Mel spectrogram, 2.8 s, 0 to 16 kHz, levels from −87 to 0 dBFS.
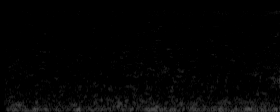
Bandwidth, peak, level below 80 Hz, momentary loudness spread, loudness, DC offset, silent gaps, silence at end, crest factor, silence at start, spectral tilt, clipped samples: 11.5 kHz; -52 dBFS; -76 dBFS; 2 LU; -67 LUFS; under 0.1%; none; 0 s; 14 dB; 0.05 s; -3.5 dB/octave; under 0.1%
